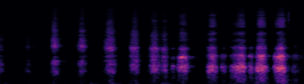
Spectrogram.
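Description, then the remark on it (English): A voice imitates a dog panting: quick, breathy huffs, about a dozen, speeding up and growing louder toward the end, alone with no talking. “So, like, if, say, you're sitting in your living room, you can hear the dog panting, like, from a while away.”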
